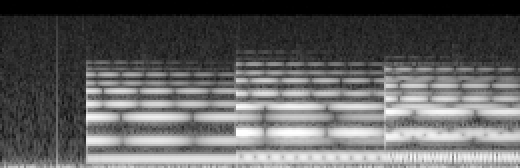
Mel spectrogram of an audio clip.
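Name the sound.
chime ringing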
